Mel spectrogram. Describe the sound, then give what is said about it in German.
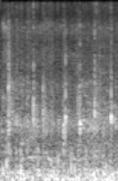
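Horse hooves clip-clop in a steady, quick rhythm, several horses trotting on firm ground in a trotting ring, with continuous low rumble and faint voices in the background. “So, da haben wir jetzt die Pferde im Trabring”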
